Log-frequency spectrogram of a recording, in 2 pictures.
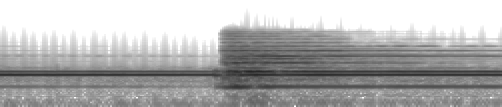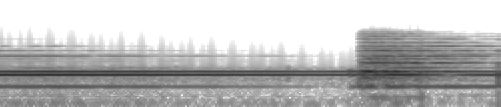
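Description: A deep bell tolling, struck twice, about two seconds in and again near the end. Each stroke rings on and fades slowly over a steady low hum that carries through.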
